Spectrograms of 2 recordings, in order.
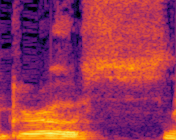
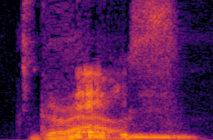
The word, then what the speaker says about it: Grouse: Naked Gross. Grouse? How do you pronounce this? I'm mispronouncing this on air. – Grouse.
